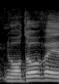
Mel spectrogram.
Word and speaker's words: Moldova: Moldova is the most impoverished nation in Europe, the highest levels of unemployment.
